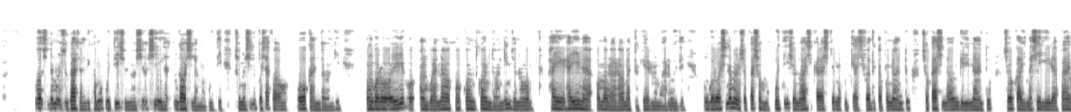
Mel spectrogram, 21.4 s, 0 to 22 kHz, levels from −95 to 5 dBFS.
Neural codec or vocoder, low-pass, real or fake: none; 7.2 kHz; real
